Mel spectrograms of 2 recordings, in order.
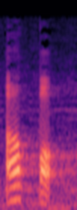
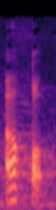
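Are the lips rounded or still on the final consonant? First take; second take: still; still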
